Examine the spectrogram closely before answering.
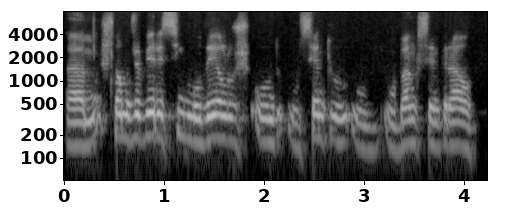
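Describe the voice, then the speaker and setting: Hesitant Portuguese speaker, mellow male voice. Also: fairly high pitch, dull audio. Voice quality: non-native Portuguese with English terms mixed in. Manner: halting, searching for words. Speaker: guest expert. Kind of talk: webinar presentation in conversational form.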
